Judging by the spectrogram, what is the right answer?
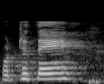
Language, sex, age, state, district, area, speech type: Sindhi, female, 45-60, Madhya Pradesh, Katni, urban, read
